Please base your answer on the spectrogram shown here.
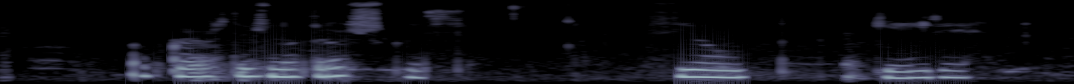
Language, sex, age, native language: Icelandic, other, 12, Icelandic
